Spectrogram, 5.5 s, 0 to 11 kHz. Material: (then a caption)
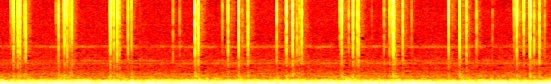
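Stone. Long pink acrylic nail tips on both hands lightly tap a large, solid, polished, speckled granite (marble-like) stone kitchen countertop. Short, bright clicking taps come in a slow, irregular rhythm over a steady low hum around 160 Hz. Each tap dies away almost instantly.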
